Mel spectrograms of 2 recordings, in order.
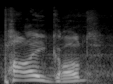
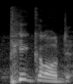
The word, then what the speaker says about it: Pigod: El Muffy says it's not Pygod, it's Pigod in Italian pronunciation.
